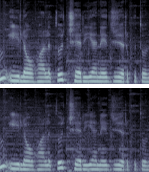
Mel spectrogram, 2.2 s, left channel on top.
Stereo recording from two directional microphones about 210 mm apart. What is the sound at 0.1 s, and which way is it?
Speech, 15° left (ahead or behind).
